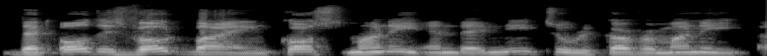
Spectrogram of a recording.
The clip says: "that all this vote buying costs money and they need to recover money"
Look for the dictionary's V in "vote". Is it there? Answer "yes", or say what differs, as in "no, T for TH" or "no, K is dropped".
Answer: yes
